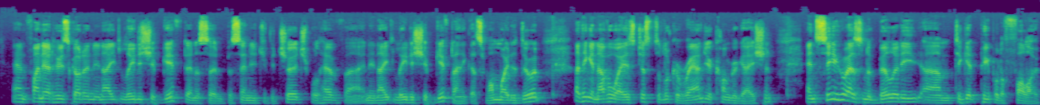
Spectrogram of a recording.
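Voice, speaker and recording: A man with an Australian accent and a fairly low pitch talks at a fairly quick pace. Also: ordinary pitch variation. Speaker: church leadership coach. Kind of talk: interview.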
